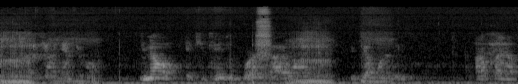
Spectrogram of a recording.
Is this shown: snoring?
yes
